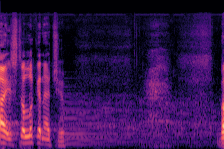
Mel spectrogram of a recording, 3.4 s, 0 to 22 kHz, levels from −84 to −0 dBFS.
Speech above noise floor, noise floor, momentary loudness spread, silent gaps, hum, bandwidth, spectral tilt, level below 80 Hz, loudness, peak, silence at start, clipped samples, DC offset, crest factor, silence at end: 28 dB; -51 dBFS; 26 LU; none; none; 15.5 kHz; -2 dB/octave; -70 dBFS; -24 LUFS; -2 dBFS; 0 s; under 0.1%; under 0.1%; 26 dB; 0 s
